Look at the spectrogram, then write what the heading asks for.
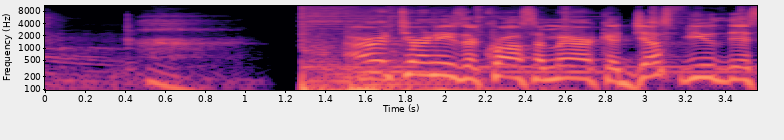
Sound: sighs

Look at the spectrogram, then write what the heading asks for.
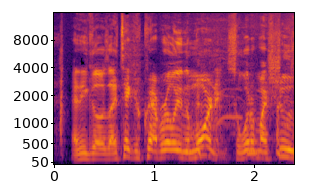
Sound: laughing

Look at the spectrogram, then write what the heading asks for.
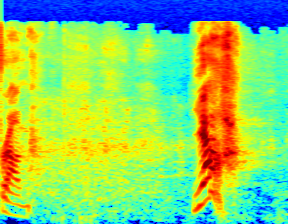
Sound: audience laughing

